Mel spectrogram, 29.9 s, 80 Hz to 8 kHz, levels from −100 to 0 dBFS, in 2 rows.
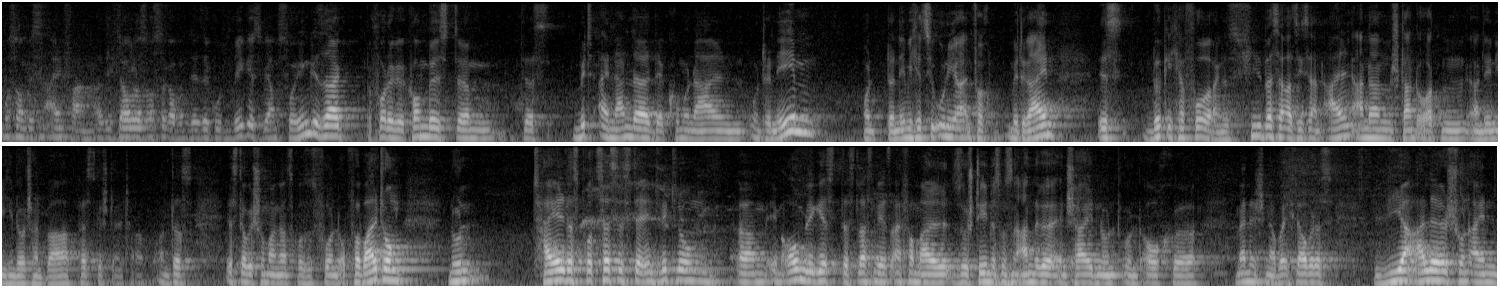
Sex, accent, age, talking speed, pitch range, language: male, German, 50-69, 215 wpm, 135-165 Hz, German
